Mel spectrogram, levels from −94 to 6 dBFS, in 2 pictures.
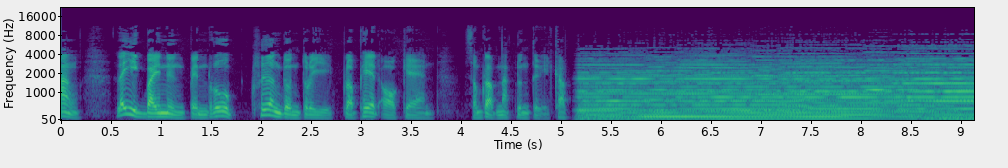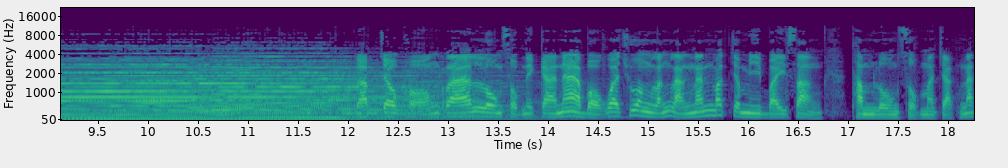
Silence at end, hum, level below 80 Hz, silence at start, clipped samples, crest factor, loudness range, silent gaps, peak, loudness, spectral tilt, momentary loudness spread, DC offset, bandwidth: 0 s; none; -42 dBFS; 0 s; under 0.1%; 22 dB; 6 LU; none; -4 dBFS; -26 LUFS; -5.5 dB/octave; 10 LU; under 0.1%; 11 kHz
